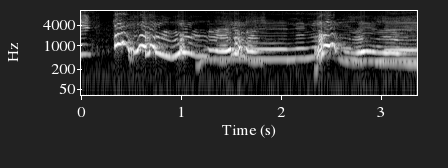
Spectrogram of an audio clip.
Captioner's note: howls; hums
